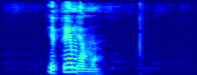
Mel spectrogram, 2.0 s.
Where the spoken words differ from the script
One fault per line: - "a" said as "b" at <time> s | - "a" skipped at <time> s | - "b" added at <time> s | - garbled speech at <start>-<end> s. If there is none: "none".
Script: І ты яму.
none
